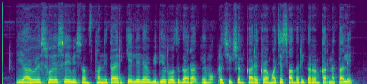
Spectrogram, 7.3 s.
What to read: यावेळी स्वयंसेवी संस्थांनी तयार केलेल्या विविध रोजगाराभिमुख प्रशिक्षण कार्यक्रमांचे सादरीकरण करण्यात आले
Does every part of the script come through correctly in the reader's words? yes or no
yes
